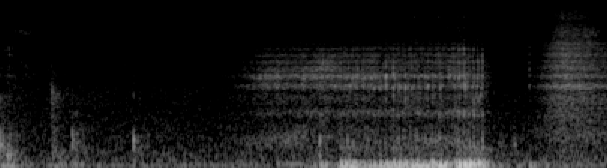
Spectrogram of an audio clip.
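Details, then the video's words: Bullmastiff asleep with twitching face, a single loud low snore building over about a second, preceded by faint soft clicks and quiet breathing. "Bullmastiff face twitching and snoring"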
